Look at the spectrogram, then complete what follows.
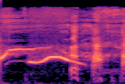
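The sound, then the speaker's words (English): A single clear wolf whistle in a studio swoops up and then slides down, followed by a few short bursts of voice or laughter. “Normally it doesn't make it through that, the wolf whistling you in the studio, but sometimes it does.”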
